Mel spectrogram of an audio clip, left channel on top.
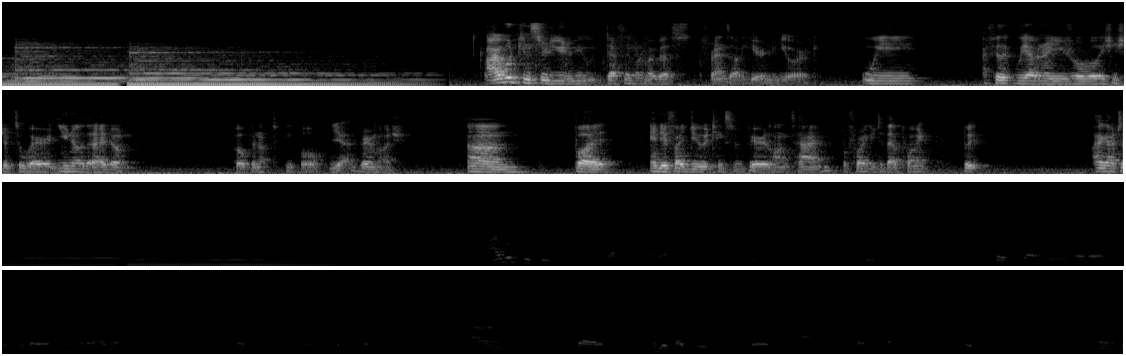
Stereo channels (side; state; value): right; quieter; 39.5 dB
